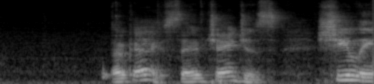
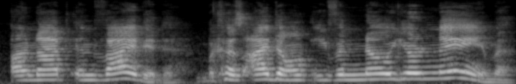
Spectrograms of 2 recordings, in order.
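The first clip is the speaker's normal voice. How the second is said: raised, higher voice of an offended lady; indignant snub; 8 semitones higher, 6 dB louder than usual. Acted. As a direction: refuse them in theatrical indignation. Thelma snubs rude Kirkendall.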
